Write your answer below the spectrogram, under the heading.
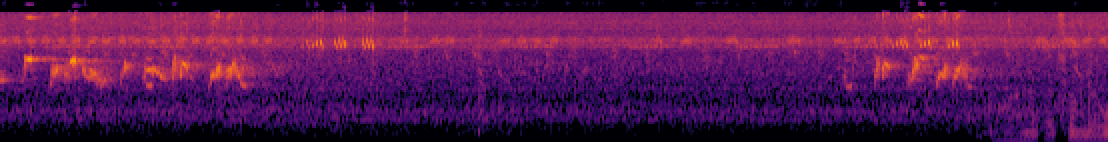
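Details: Red-whiskered bulbul father bringing food to nestlings, still singing with a bell-like voice: quick bouncy whistled notes at the start and again near the end, a quiet hissing pause between, then a low human voice.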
